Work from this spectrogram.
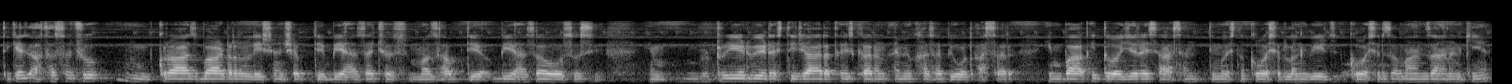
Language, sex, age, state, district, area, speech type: Kashmiri, male, 45-60, Jammu and Kashmir, Srinagar, urban, spontaneous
